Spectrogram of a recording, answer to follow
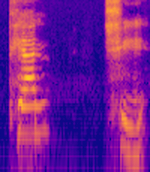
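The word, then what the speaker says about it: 天气: দেন আমাদের third word হচ্ছে থ্যান ছি, থ্যান ছি, থ্যান ছি, থ্যান ছি। তিয়ান হবে না কিন্তু, এখানে থিয়ান হবে।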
